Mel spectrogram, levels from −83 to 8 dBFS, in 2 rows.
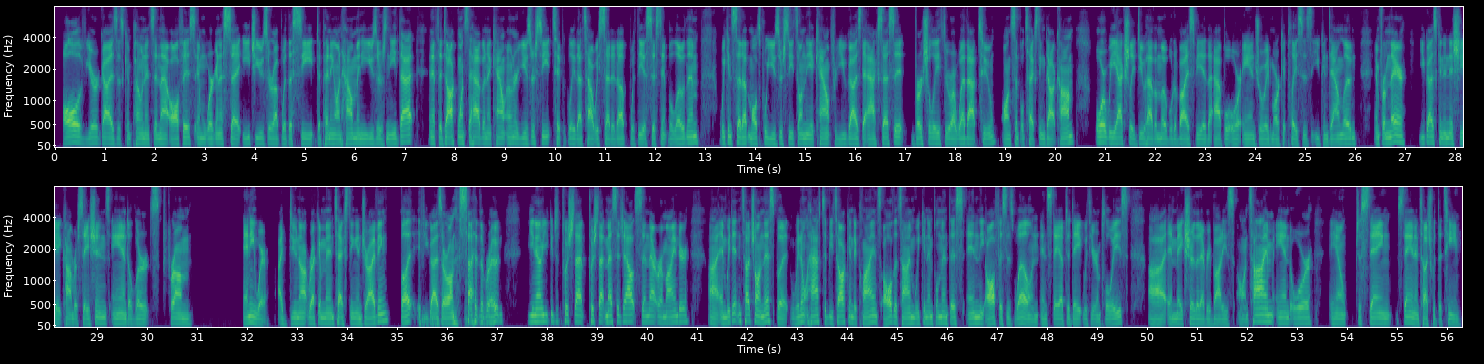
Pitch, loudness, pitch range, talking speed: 105 Hz, -20 LUFS, 100-115 Hz, 205 wpm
